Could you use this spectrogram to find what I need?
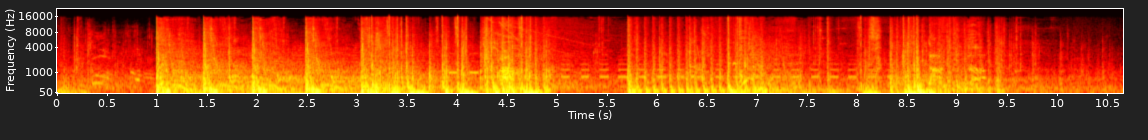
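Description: Guns fire in rapid, loud bursts with sharp electric crackling.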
